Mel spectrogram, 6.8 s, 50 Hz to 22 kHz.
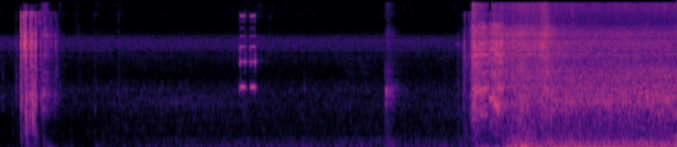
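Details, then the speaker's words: Mitsubishi Pajero 4M40/4D56 diesel right after a fuel filter change without pre-filling the filter: slow quiet cranking for several seconds, then fires to a rough loud idle; air in the fuel system, later smoothing out. "Not bad. Okay. So, she ran a little rough for a while, but now it's running good. Um, obviously there's air in the uh system"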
